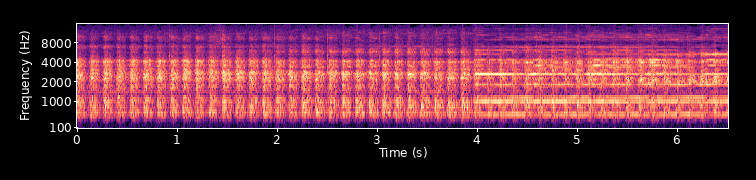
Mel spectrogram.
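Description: Sound unit of a G-scale Bachmann three-cylinder Shay model locomotive playing fast, even steam chuffing through its speaker. About four seconds in, a track magnet under the locomotive triggers its bell sound, which keeps ringing steadily over the chuffing.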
